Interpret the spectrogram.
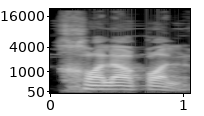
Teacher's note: خا اور قاف دونوں کو موٹا پڑھنا ہے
